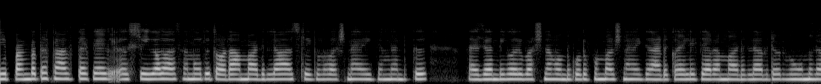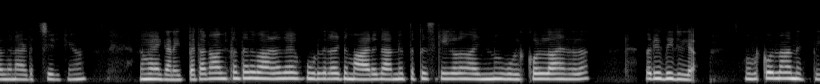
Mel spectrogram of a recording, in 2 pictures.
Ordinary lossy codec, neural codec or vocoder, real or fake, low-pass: none; codec, 16 kHz, 1 kbps, FunCodec, trained on Chinese and English, 50 frames a second; fake; 7.2 kHz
